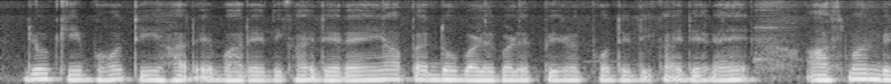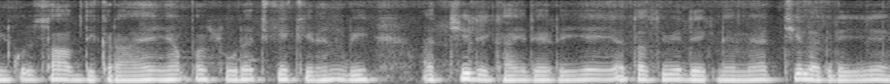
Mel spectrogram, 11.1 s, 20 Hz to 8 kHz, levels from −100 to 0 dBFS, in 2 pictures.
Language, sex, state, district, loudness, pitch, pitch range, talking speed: Hindi, male, Maharashtra, Aurangabad, -16 LUFS, 125 Hz, 120-130 Hz, 235 wpm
